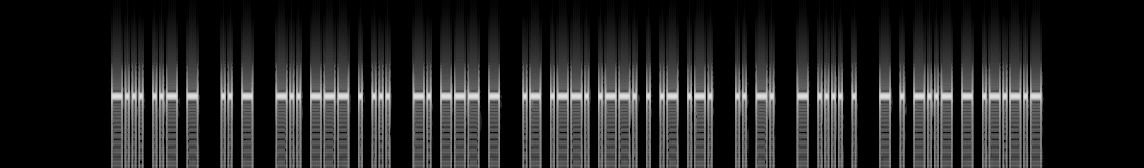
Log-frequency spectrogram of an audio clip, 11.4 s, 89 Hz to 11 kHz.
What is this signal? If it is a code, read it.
Morse code, heard as a keyed tone, about 34 wpm, 700 Hz. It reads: BUT IT DOES NOT APPEAR IN THE TEXT.
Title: Sentences from Top 1200 Words 35wpm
